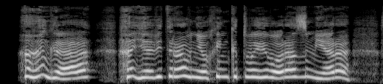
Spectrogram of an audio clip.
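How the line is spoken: Laughing little fairy. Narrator (Russian): засмеялась феечка

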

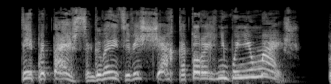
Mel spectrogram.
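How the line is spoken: Hissing. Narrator (Russian): прошипел карлик

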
